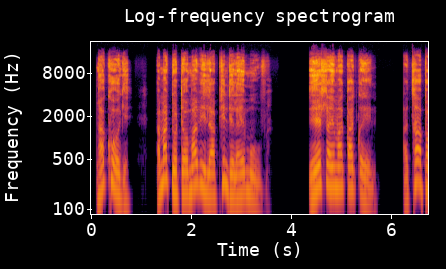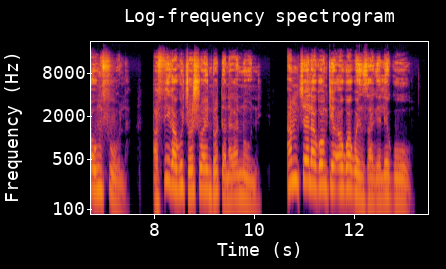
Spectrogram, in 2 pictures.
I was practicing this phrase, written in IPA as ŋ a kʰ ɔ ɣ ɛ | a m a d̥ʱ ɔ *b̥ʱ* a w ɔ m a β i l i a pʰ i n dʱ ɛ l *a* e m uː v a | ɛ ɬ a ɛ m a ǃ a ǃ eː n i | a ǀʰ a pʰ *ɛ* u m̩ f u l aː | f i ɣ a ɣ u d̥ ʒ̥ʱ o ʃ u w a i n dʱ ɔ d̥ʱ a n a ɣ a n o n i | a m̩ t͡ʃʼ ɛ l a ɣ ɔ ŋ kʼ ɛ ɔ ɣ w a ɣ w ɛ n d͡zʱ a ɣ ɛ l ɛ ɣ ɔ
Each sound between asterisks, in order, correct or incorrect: incorrect: d̥ʱ, correct, incorrect: a

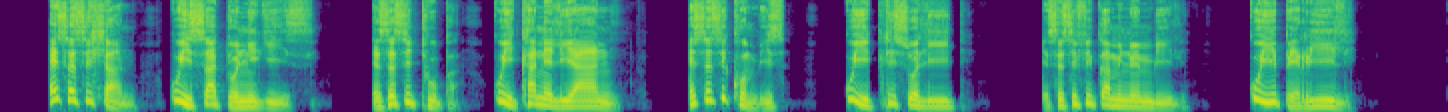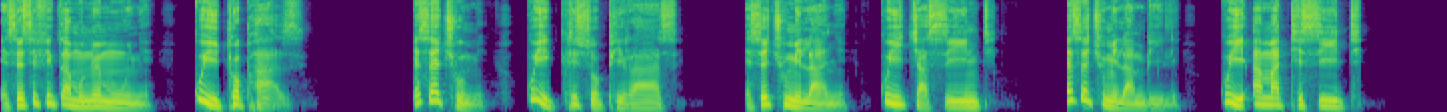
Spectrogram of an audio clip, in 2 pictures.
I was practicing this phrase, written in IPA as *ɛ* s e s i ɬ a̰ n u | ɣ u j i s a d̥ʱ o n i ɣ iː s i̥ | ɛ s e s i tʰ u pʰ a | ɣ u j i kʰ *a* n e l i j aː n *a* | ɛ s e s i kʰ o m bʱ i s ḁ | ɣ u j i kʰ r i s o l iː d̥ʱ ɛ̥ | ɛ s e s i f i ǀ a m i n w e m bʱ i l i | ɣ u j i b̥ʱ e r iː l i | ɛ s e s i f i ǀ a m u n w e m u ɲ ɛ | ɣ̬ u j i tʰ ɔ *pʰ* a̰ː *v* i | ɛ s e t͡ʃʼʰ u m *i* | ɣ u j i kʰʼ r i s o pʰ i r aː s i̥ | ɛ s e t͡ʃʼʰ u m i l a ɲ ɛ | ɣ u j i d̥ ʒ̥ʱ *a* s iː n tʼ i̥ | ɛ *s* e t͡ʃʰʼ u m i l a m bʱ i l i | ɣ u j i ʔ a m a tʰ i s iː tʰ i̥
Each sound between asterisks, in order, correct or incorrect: correct, correct, incorrect: i, correct, incorrect: z, correct, correct, correct

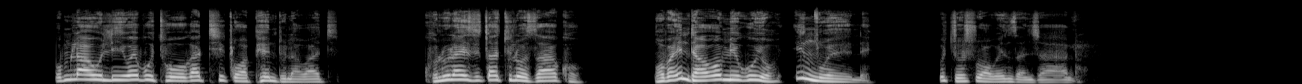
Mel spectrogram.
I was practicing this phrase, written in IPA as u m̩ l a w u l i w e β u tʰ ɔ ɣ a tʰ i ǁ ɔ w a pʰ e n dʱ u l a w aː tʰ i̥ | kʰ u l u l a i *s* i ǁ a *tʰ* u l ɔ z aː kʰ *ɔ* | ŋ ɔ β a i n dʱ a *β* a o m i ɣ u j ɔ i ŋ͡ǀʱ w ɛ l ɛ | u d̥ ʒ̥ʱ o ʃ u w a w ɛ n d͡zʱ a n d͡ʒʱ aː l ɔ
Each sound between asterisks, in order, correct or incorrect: incorrect: z, correct, correct, incorrect: w

